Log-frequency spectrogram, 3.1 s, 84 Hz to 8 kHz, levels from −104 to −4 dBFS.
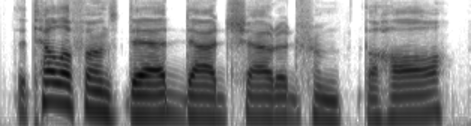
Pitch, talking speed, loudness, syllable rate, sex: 130 Hz, 155 wpm, -19 LUFS, 4.5 syllables/s, male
